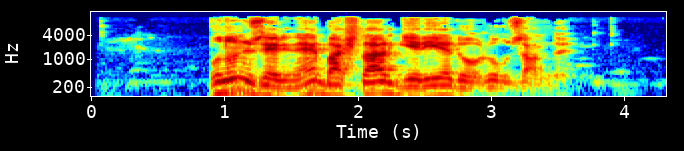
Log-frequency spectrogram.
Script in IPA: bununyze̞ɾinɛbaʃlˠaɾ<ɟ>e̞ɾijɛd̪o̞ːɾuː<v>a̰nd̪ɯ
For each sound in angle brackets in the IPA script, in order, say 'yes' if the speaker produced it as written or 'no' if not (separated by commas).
yes, no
